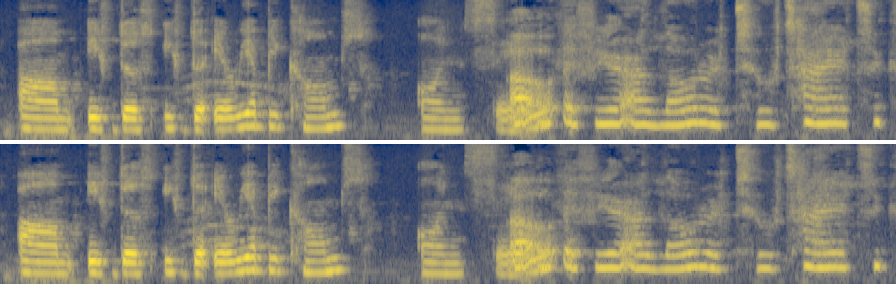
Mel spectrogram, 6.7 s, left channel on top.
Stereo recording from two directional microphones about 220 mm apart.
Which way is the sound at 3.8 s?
45° left (ahead or behind).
